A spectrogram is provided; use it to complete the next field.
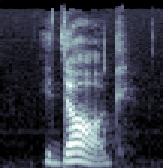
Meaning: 1. today (on the current day) 2. today (at the present time): at present; now, currently, etc 3. today (at the present time): these days; now, nowadays, etc
- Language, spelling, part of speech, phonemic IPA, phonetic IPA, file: Swedish, idag, adverb, /ɪˈdɑː(ɡ)/, [ɪˈd̪ɒ̜ː(ɡ)], Sv-idag.ogg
